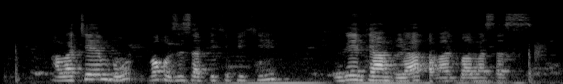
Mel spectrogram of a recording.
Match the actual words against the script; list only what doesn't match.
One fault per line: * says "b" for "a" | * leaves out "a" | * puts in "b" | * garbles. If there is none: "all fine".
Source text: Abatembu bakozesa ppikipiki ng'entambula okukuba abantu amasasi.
* leaves out "okukuba"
